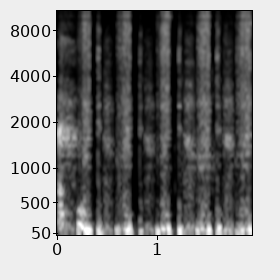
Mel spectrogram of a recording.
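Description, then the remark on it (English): A person imitates a pump with their voice, making a steady series of breathy, huffing bursts about four per second, fairly loud, with short gaps between them and no words. “I do an imitation of the pump, too.”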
